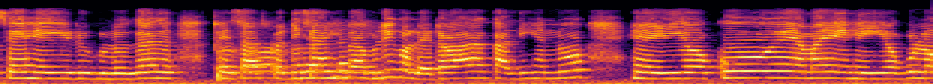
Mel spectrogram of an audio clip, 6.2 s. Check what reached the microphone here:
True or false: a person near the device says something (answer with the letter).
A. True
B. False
A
